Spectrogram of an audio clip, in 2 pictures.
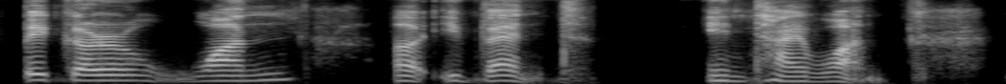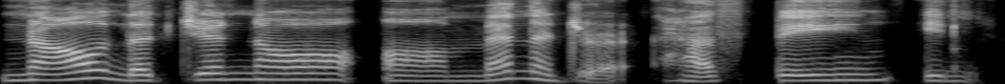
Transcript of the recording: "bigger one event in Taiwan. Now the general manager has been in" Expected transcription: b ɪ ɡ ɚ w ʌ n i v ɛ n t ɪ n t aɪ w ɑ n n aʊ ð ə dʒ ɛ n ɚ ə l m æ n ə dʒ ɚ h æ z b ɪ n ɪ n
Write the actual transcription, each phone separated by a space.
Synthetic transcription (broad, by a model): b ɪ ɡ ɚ w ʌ n i v ɛ n t ɪ n t aɪ w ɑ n n aʊ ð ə dʒ ɛ n ɚ ə l m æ n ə dʒ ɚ h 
